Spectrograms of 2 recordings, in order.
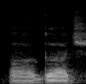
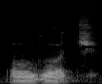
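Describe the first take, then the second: First: The middle consonant is a hard g sound. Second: The middle consonant is a soft gh sound. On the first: The speaker calls it wrong. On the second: The speaker calls it right.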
